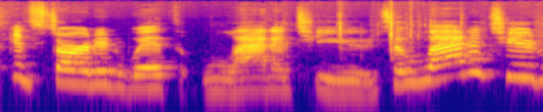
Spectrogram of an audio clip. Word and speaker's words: latitude: started with latitude so latitude rhymes with flat right right lat rhes with flat latitude goes around the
